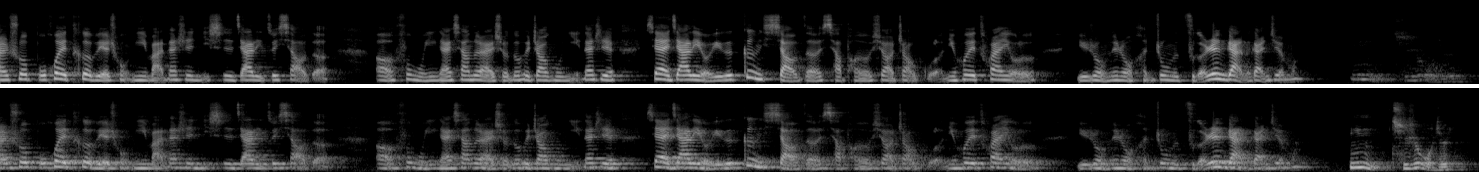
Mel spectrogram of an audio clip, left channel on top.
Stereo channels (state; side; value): normal; both; correlation 0.71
